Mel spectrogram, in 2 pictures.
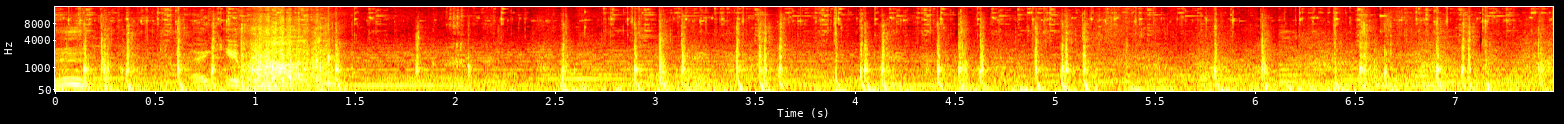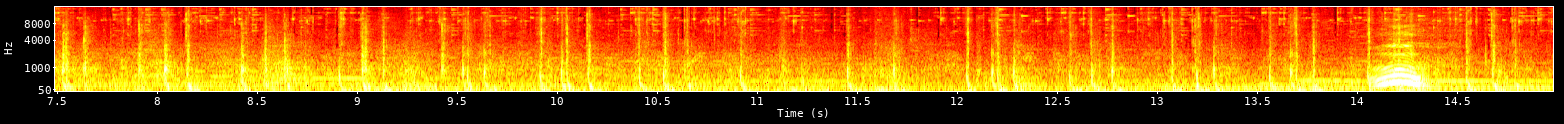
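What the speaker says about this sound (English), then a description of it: "Go for a lovely horse ride, eh? Into the country." Rhythmic horse hooves clip-clop steadily at a walking pace, with a brief whinny near the end, in the video game The Witcher 3: Wild Hunt.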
